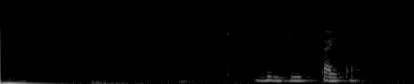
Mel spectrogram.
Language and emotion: Russian, angry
